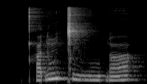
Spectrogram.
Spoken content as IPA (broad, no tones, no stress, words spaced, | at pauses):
qʰəɗũǀi vu ɠɑ̃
